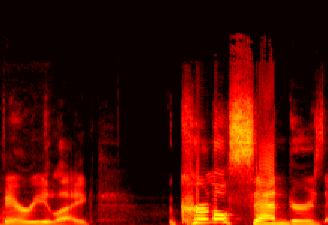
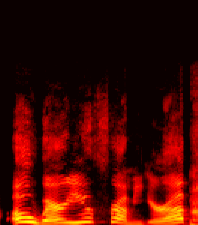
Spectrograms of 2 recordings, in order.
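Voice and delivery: higher, louder nosy local; curious American stranger; 7 semitones higher, 4 dB louder than usual. Retold or imitated. Vegas locals questioning visiting Canadians, mock curious. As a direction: imitate a puzzled tourist-strip local. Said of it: "they looked at us and you're like".

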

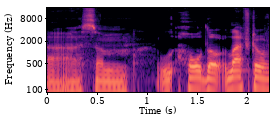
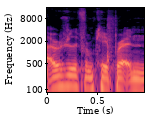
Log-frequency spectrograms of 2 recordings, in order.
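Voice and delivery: normal talking voice

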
